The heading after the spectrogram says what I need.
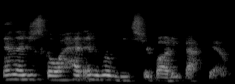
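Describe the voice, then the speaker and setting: A woman's voice: mid-range voice, fast, creaky, distant mic, rough recording. A woman giving casual, reassuring yoga class instruction, guiding and encouraging as she goes.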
